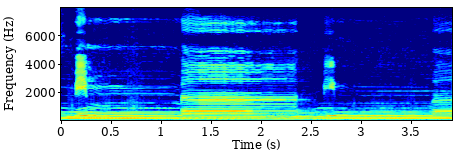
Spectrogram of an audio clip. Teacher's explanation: Here the noon is merging with the mim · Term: idgham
